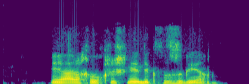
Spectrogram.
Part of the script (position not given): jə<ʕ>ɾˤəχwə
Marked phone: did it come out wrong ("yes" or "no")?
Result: no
